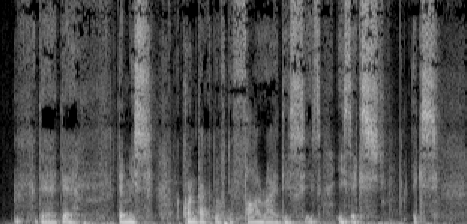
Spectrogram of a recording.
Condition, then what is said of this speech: Stuttering. At least this is my own perception, so I don't know whether this is being perceived the same way.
